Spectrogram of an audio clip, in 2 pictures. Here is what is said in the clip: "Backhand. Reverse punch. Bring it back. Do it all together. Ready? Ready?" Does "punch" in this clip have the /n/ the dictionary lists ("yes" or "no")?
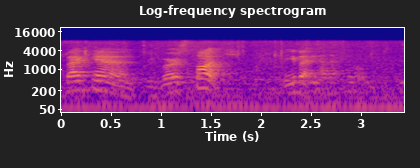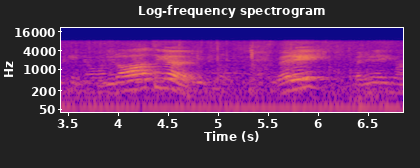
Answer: yes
